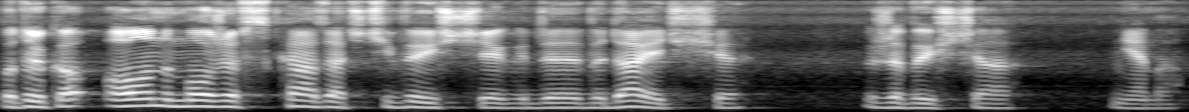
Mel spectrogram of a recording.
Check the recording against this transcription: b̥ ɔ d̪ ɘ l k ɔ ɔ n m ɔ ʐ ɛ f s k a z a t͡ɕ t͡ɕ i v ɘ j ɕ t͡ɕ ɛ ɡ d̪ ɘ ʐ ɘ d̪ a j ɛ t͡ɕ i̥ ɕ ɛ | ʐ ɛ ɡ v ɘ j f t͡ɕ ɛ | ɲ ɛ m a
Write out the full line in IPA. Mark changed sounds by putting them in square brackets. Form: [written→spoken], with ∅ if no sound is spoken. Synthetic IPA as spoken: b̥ ɔ [d̪→t̪] ɘ l k ɔ ɔ n m ɔ ʐ ɛ f s k a z a t͡ɕ t͡ɕ i v ɘ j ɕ t͡ɕ ɛ ɡ d̪ ɘ [ʐ→v] ɘ d̪ a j ɛ t͡ɕ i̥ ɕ ɛ | ʐ ɛ [ɡ→∅] v ɘ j [f→ɕ] t͡ɕ [ɛ→a] | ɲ ɛ m a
